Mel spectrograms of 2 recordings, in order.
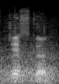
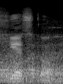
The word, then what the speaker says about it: Jesko: from con Z yes how do you pronounce it jessco jessco or if you want to be Swedish Jesco yes go okay and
